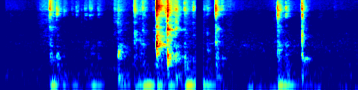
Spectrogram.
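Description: Quick bursts of keystrokes on a computer keyboard, clustered into short typed runs with brief pauses between, close and fairly soft.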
